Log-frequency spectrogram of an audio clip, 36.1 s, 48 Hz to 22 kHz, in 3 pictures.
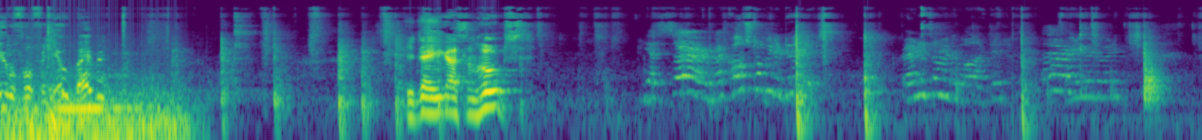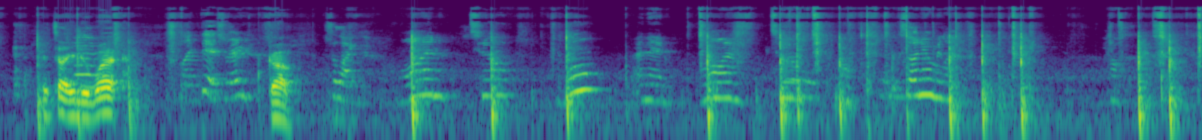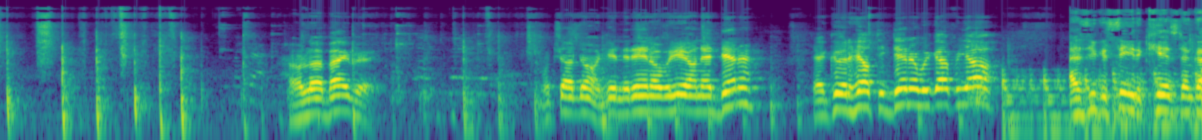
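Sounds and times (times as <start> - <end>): basketball bouncing on concrete: 2.1 - 4.4, 7.9 - 9.0, 9.6 - 11.6, 12.3 - 13.6, 16.1 - 18.4, 19.0 - 22.5, 23.2 - 34.3.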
